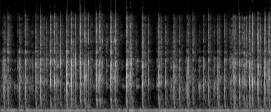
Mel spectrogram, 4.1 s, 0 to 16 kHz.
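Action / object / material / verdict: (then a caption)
tap / small metal salve tin / metal / none. A small metal hand salve tin is tapped for ASMR in quick, irregular bursts of dry, clicky taps. The taps have a midrange tonal ping around 1 kHz with bright edges and die away almost instantly, over a faint low hum.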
